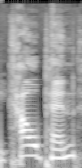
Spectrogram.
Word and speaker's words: Kaupen: You take the word for the animal that makes moo. That's called a cow. And then you say pen, as in either the writing instrument or, if you put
